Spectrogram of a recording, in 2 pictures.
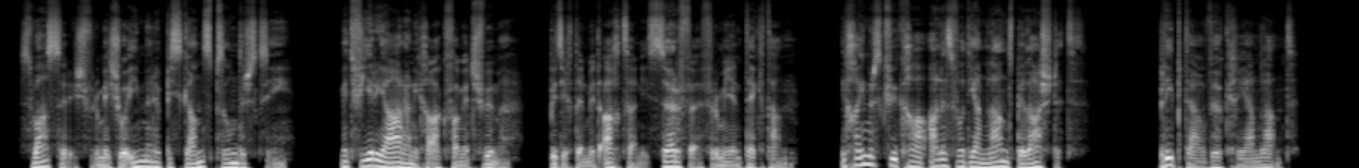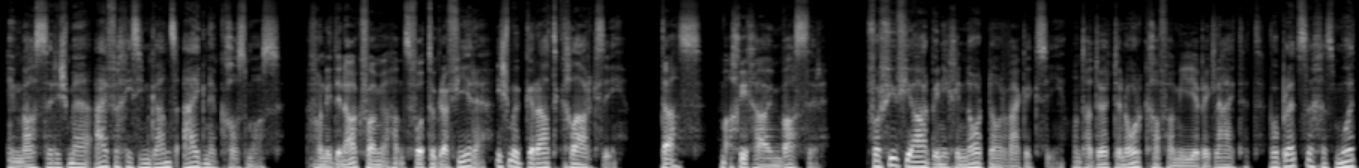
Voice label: german switzerland documentaries; hauptberuflicher Sprecher für Deutsch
